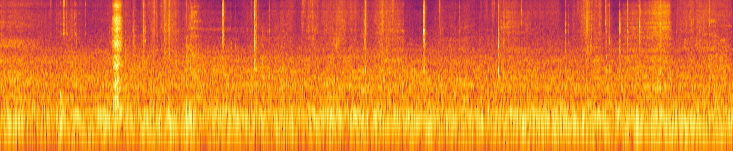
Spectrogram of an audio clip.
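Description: Scattered light metal clicks and clinks from a socket wrench and extension turning the fuel rail bolts a half turn at a time, over a faint steady low hum.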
